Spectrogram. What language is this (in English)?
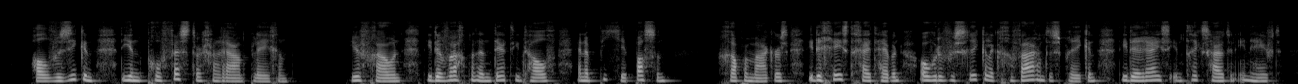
Dutch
